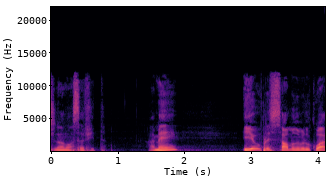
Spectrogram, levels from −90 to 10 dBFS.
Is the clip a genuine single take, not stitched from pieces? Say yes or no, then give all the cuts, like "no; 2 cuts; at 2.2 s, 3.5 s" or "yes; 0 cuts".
no; 1 cut; at 3.2 s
